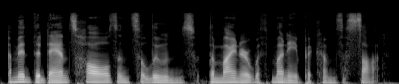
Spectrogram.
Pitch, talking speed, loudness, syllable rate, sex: 90 Hz, 195 wpm, -21 LUFS, 5.5 syllables/s, male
